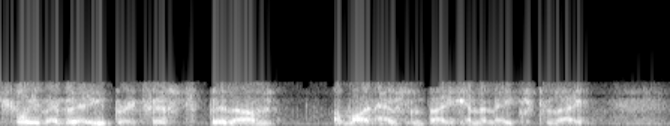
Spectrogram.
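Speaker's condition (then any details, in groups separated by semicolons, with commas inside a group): Parkinson's disease; on daily Parkinson's medication, recorded about 10 minutes before first dose of day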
